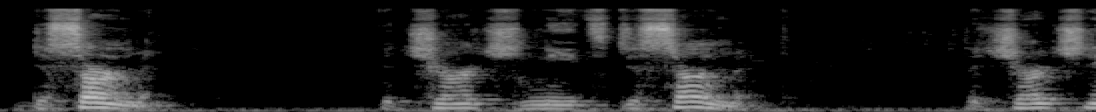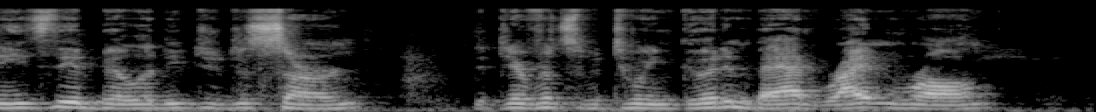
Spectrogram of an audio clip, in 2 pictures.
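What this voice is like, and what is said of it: Raspy, rough voice. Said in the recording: “my raspy throat”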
